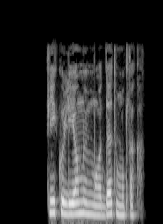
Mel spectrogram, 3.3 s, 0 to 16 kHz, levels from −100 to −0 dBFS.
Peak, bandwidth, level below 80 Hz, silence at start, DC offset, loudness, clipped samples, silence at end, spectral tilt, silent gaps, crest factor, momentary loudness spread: -4 dBFS; 7.6 kHz; -56 dBFS; 0.95 s; under 0.1%; -18 LUFS; under 0.1%; 0.55 s; -8 dB/octave; none; 16 dB; 11 LU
